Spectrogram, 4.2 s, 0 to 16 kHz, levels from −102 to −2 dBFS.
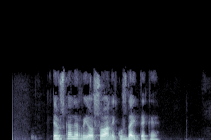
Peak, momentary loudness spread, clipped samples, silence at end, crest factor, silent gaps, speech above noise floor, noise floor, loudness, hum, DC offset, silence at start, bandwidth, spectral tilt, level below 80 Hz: -2 dBFS; 9 LU; under 0.1%; 1.1 s; 20 dB; none; 55 dB; -75 dBFS; -20 LUFS; none; under 0.1%; 1.05 s; 8.2 kHz; -6.5 dB/octave; -62 dBFS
